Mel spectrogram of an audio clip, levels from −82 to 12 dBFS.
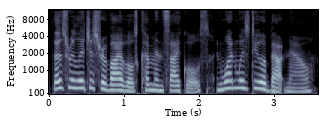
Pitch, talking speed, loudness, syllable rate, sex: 225 Hz, 200 wpm, -17 LUFS, 5.9 syllables/s, female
